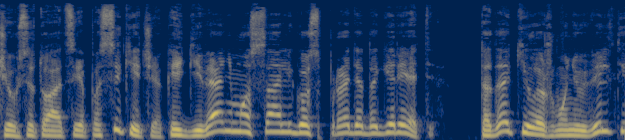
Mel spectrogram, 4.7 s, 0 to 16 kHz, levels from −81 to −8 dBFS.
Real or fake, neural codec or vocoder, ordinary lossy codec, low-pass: real; none; MP3, 64 kbps; 14.4 kHz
